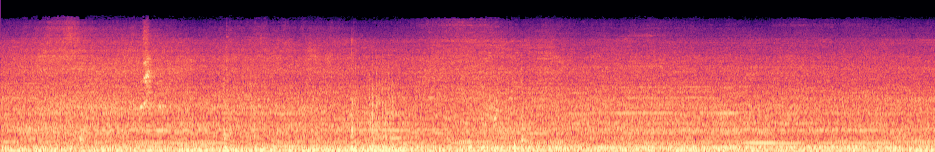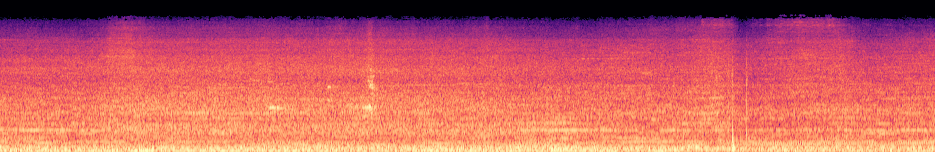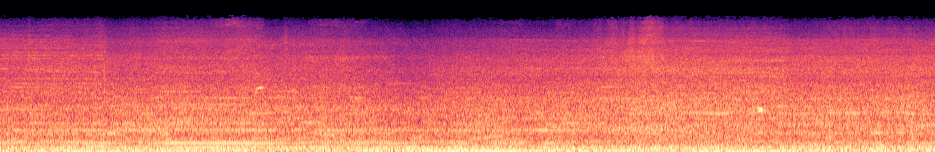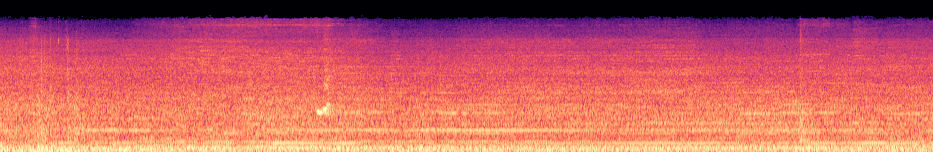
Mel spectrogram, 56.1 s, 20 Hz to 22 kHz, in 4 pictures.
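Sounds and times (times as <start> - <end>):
excavator diesel engines under load: 0.0 - 56.0.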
